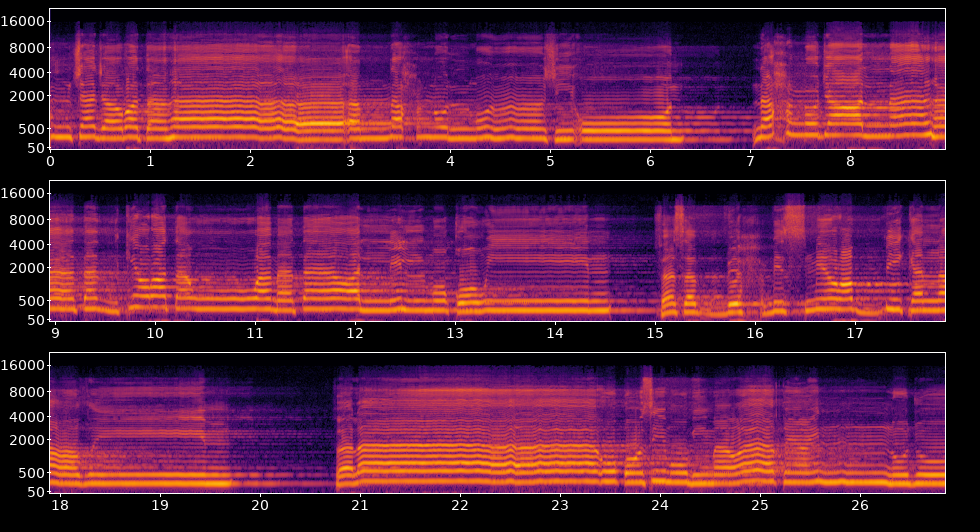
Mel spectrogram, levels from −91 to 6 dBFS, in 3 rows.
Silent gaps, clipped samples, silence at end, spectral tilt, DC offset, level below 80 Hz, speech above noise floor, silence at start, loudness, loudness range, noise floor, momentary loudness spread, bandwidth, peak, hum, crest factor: none; under 0.1%; 0 s; -3.5 dB/octave; under 0.1%; -60 dBFS; 30 dB; 0 s; -17 LUFS; 5 LU; -46 dBFS; 8 LU; 14 kHz; -4 dBFS; none; 12 dB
